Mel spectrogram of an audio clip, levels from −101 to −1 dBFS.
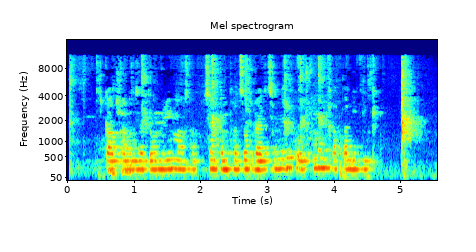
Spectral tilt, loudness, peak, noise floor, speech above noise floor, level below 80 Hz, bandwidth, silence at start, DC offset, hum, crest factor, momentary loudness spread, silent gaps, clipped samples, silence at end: -5.5 dB/octave; -26 LUFS; 0 dBFS; -49 dBFS; 24 dB; -56 dBFS; 11.5 kHz; 0.05 s; under 0.1%; none; 24 dB; 7 LU; none; under 0.1%; 0.25 s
